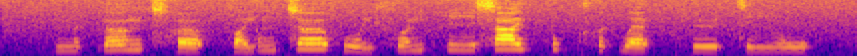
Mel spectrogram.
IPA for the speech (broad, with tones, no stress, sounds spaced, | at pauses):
n̪ ɪ˨˥ k̚ l œː˥ ŋ t͡sʰ œː˨ k̚ f ɐ˨˥ j ʊ˧ ŋ t͡s œː˥ f uː˨˩ j f ɵ˨˥ n pʰ iː˧ s aː˥ j kʷʰ ɐ˥ p̚ kʰ ɵ˧ t̚ w ɛː˨ k̚ pʰ yː˧ t̚ s iː˧ w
